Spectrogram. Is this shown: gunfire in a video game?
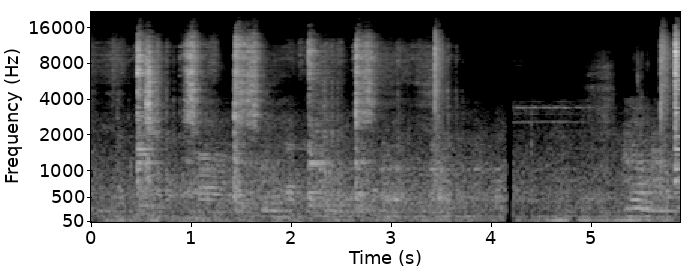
no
